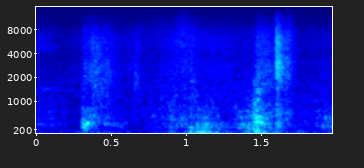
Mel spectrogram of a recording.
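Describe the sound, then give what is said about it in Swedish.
A dog scratches at a door in a few short, rasping bursts spaced unevenly over two seconds, fairly quiet, with no one speaking. “Och så slutar du knapsa på dörren.”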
